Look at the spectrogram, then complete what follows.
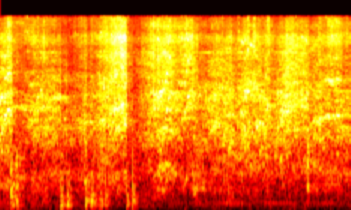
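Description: Several electric radio-controlled UTVs racing on a concrete floor: the high whine of their motors rising and falling as they speed past, with a few sharp knocks in the first two seconds.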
